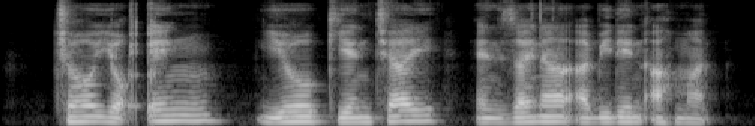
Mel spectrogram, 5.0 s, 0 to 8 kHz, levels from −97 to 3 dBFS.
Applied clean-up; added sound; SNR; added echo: neural mask model DeepFilterNet 3.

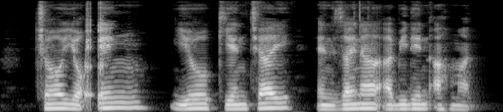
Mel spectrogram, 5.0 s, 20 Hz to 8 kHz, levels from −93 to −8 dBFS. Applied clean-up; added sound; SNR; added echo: classical method WPE with log-MMSE.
